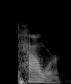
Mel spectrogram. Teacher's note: which is a voiceless bilabial plosive that makes a /p/ sound, as in the word 'power'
